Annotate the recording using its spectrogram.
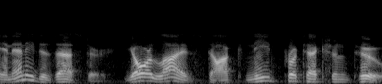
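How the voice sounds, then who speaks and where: In a calm tone with vocal fry, a man speaks at a moderate pace, his pitch swinging very widely. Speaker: announcer. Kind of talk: public service announcement narration. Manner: calm, instructive.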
